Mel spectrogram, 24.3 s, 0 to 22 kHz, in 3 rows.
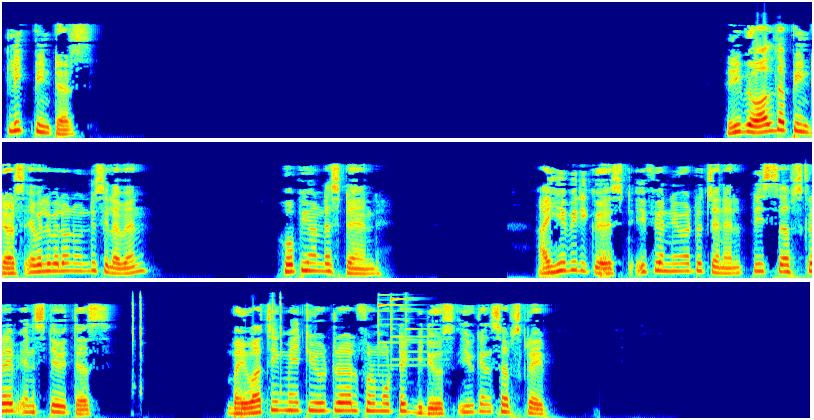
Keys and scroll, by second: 12.3-12.7 typing.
